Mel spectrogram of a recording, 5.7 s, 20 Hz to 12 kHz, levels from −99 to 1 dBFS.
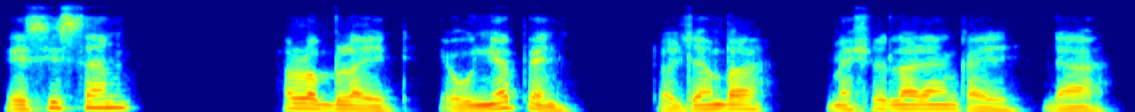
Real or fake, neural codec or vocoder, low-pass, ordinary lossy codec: fake; codec, 16 kHz, 16 kbps, FunCodec, trained on Chinese and English, 50 frames a second; 7.2 kHz; Opus, 16 kbps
